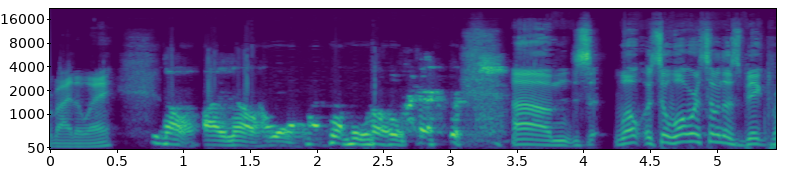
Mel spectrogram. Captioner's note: laughs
